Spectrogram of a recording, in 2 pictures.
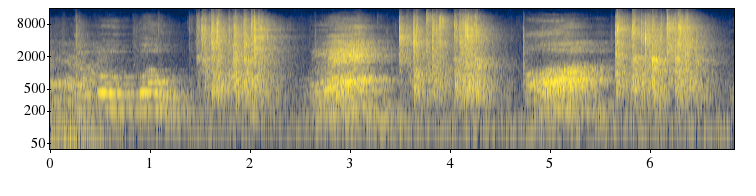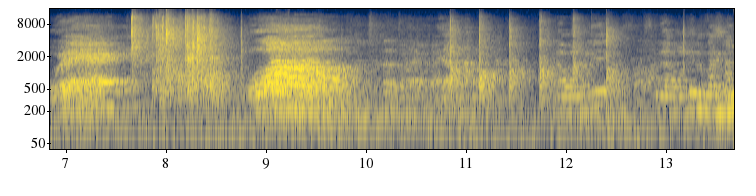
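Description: A group of teachers performs the Indonesian "tepuk wow" clapping chant, sharp rhythmic claps in quick patterned bursts mixed with shouted responses and talk, repeated several times.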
